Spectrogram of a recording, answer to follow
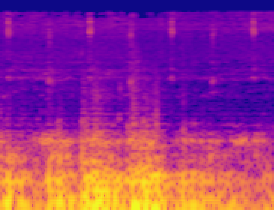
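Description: Low, steady rumble of a manual car's engine and road noise, heard from inside the cabin while the car is driving along.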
